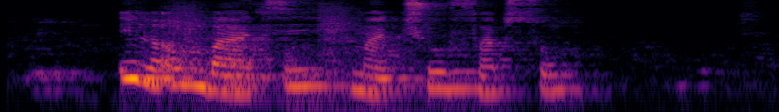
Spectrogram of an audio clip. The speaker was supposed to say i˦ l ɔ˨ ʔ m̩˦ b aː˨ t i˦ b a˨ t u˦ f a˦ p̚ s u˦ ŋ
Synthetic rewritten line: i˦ l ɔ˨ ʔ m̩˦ b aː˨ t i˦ m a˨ t͡ʃ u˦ f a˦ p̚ s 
